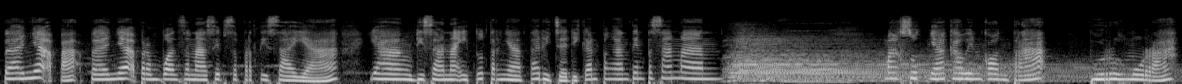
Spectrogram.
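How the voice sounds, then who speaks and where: Frank, folksy migrant worker back home played by a woman, slightly high voice, emphatic drama delivery. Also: measured pace, music in the background, lightly acted. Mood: emphatic, aggrieved. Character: plain-spoken returned migrant worker, wronged but feisty. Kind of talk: scripted drama dialogue.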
